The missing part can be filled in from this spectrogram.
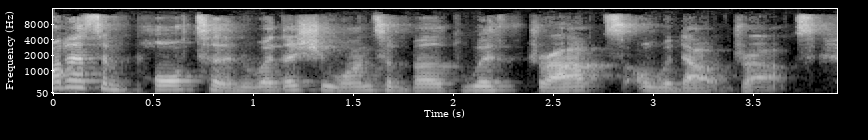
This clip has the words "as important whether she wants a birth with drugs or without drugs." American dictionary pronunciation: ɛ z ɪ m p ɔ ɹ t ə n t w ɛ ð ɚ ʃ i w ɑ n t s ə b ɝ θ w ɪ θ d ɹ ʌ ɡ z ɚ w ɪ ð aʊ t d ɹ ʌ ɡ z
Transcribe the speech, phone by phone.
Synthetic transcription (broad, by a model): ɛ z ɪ m p ɔ t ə n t w ɛ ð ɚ ʃ i w ɑ n t s ə b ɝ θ w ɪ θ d ɹ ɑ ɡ s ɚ w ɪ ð aʊ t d ɹ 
